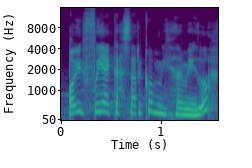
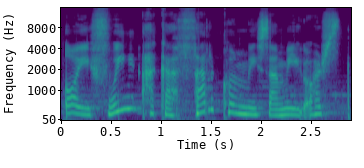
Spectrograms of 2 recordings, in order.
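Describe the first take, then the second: First: It is said in the speaker's softer regional accent. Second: It is said in central Castilian Spanish.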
